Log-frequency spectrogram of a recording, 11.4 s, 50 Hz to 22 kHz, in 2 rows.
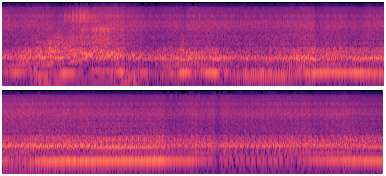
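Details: Mitsubishi Evo 4G63 four-cylinder petrol engine idles quietly at first, then a light regular tick of about four a second and knock returns; lifters already replaced without change; cause unknown.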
